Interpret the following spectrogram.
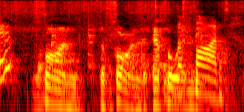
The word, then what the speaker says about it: fond: That is what we call the fond. How do you say it? Fond.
